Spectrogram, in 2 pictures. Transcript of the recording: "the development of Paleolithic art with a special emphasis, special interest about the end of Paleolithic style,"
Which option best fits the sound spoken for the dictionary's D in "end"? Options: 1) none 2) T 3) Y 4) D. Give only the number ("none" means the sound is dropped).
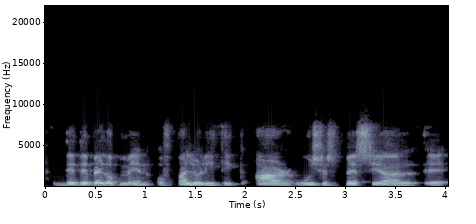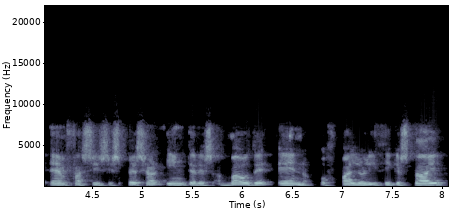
1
